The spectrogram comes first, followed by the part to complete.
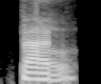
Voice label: "pal", Indian; Dictionary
